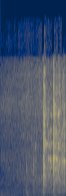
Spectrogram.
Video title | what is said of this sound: Paname, autour de la place Clichy | c'est joli, hein, regardez, ça sonne. Déjà, ça fait du son.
